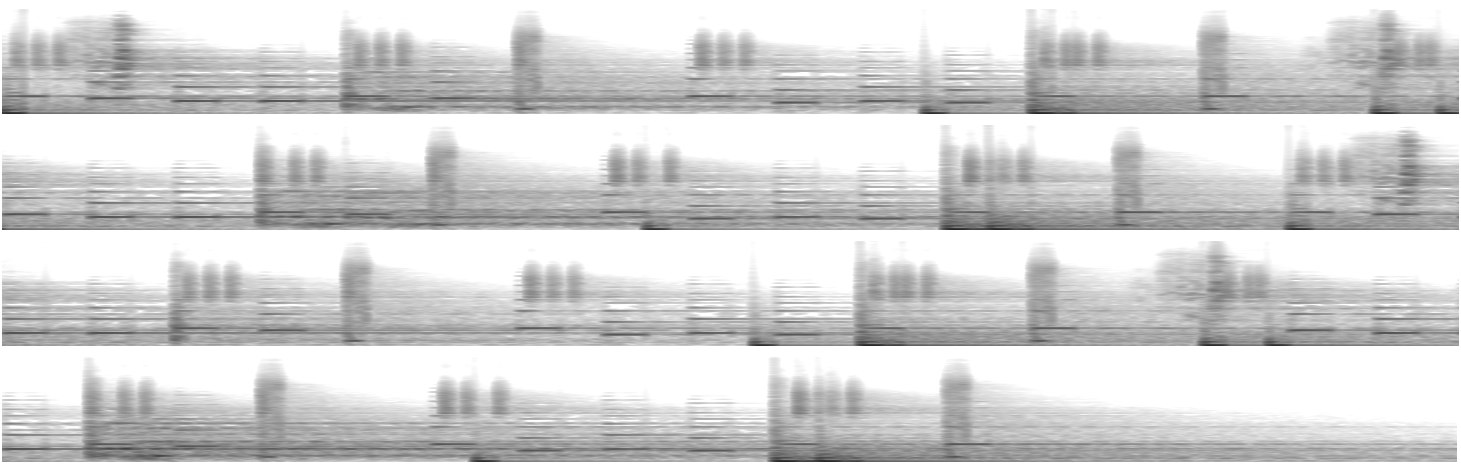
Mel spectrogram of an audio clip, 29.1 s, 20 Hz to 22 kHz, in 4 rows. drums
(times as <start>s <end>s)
0.0s 0.9s, 4.6s 7.4s, 8.6s 9.7s, 10.4s 10.8s, 12.0s 14.8s, 18.4s 21.2s, 22.3s 24.6s, 25.7s 27.0s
